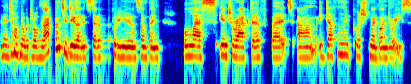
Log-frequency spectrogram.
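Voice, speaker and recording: A woman speaks with a Russian accent at a medium pitch. Her pace is moderate and her intonation fairly even. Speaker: international speaker. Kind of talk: interview.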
